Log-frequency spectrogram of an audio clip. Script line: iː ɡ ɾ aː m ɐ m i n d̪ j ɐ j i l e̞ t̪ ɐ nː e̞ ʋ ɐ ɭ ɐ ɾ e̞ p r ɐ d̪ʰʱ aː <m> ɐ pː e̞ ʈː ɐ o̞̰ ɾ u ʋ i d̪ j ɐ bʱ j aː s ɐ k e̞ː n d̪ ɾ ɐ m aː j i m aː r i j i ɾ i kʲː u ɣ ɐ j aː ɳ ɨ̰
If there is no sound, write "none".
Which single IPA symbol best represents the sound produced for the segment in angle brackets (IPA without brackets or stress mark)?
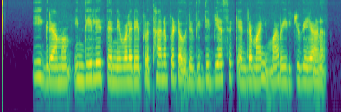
n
